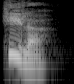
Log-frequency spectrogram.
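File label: "healer", British English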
